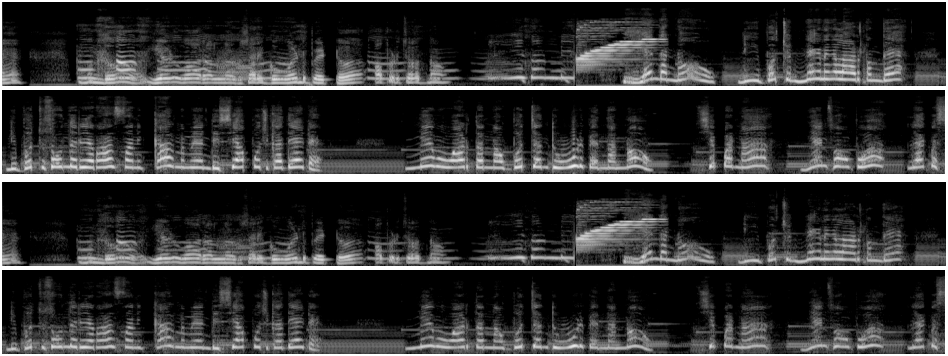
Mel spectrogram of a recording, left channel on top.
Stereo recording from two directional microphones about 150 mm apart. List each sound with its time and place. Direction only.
0.9 s speech: 50° left (ahead or behind)
1.5 s a man's voice: 35° left (ahead or behind)
5.7 s music: centre (ahead or behind)
6.4 s speech: 40° left (ahead or behind)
